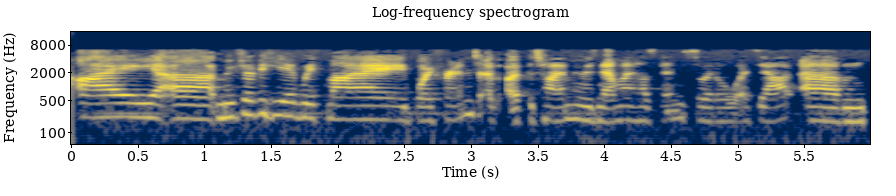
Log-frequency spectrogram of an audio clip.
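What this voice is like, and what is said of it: Australian accent. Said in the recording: “is not an American accent. That's an Australian accent.”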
